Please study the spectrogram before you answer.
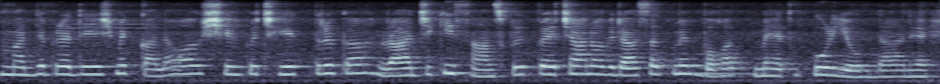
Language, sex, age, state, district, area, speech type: Hindi, female, 18-30, Madhya Pradesh, Jabalpur, urban, spontaneous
